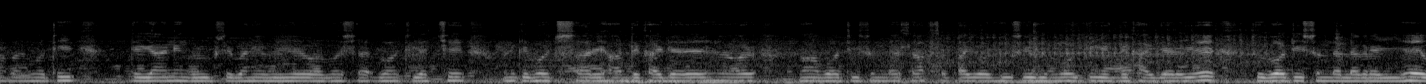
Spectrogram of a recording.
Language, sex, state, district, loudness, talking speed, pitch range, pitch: Hindi, male, Chhattisgarh, Bilaspur, -32 LUFS, 175 wpm, 155-165 Hz, 160 Hz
